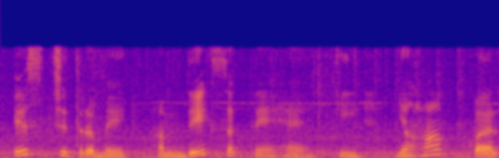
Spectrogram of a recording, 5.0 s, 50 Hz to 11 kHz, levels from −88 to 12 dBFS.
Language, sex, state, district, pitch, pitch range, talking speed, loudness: Hindi, female, Madhya Pradesh, Dhar, 215 Hz, 200-235 Hz, 120 wpm, -18 LUFS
